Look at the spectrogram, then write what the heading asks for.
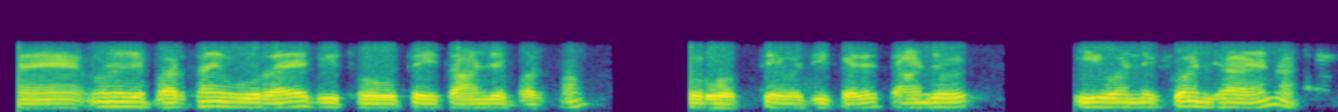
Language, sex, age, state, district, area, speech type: Sindhi, male, 60+, Uttar Pradesh, Lucknow, urban, conversation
